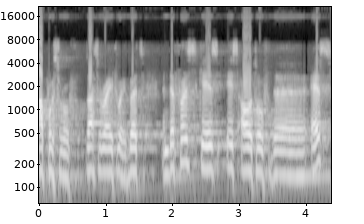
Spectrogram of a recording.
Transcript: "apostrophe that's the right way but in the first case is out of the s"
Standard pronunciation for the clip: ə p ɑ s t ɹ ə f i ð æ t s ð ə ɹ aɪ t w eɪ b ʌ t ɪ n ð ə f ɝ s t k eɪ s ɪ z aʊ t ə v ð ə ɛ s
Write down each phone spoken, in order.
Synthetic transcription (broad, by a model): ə p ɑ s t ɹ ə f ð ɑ t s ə ɹ aɪ t w eɪ b ʌ t ɪ n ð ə f ɝ s t k eɪ s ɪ s aʊ t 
